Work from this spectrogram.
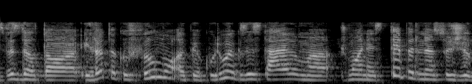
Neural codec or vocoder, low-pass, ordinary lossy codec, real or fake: codec, 16 kHz, 8 kbps, FreqCodec, larger model; 7.2 kHz; MP3, 48 kbps; fake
